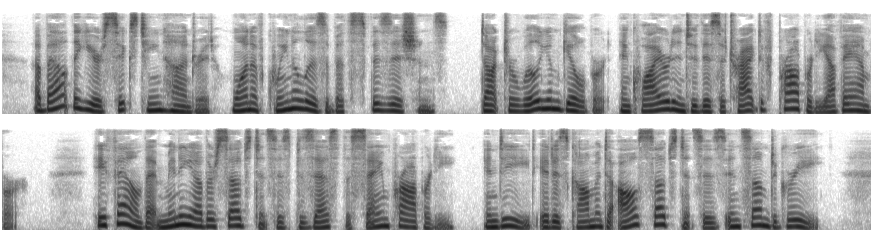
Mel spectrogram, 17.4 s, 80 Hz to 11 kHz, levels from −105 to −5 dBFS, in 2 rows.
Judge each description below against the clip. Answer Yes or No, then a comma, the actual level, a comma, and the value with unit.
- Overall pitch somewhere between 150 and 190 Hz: Yes, medium, 185 Hz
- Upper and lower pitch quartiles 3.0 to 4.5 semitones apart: Yes, average, 4.0 semitones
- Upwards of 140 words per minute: No, slow, 135 wpm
